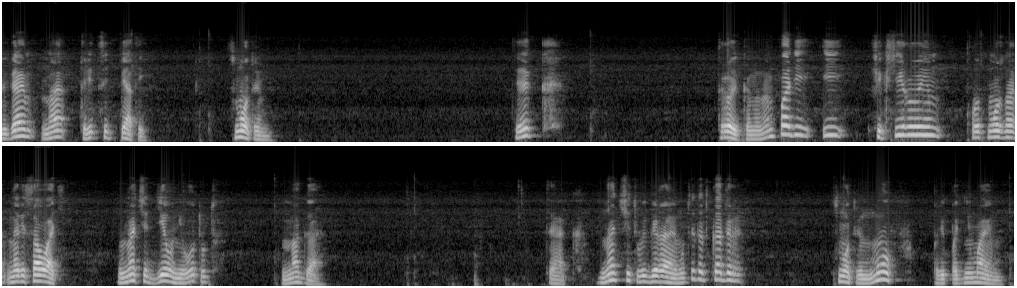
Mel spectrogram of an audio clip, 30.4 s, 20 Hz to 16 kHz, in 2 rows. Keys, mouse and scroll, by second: 3.1 click, 4.6-9.1 drag, 10.9 KP_3, 13.5 click, 14.6 click, 18.1-19.5 drag, 21.4 click, 25.2 click, 27.8 click, 29.3-30.3 drag.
